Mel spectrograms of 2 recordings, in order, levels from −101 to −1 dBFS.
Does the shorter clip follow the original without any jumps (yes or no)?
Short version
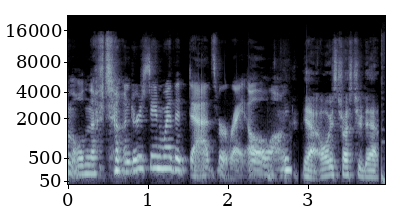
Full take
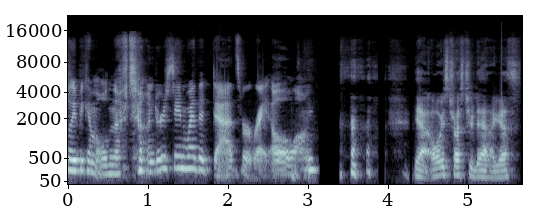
no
